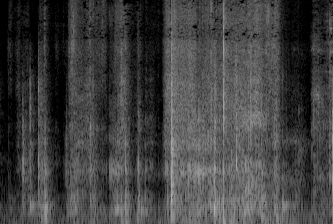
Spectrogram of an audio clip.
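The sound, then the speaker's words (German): Soft crinkling and rustling as the top of a homemade Easter gift is folded over, the handling noise swelling midway into a louder, sustained crackle. “jetzt knicken wir das oben einmal um”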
